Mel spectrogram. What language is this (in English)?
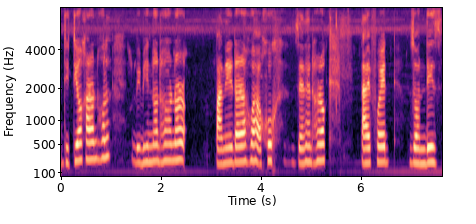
Assamese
